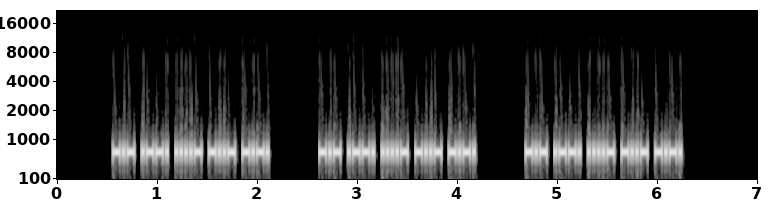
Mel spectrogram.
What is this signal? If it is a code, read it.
Morse code, heard as a keyed tone, about 53 wpm, 700 Hz. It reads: KP4XC KP4XC KP4XC
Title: DXCC-100 Call Signs - 5 Characters - Repeated 3x - 50wpm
